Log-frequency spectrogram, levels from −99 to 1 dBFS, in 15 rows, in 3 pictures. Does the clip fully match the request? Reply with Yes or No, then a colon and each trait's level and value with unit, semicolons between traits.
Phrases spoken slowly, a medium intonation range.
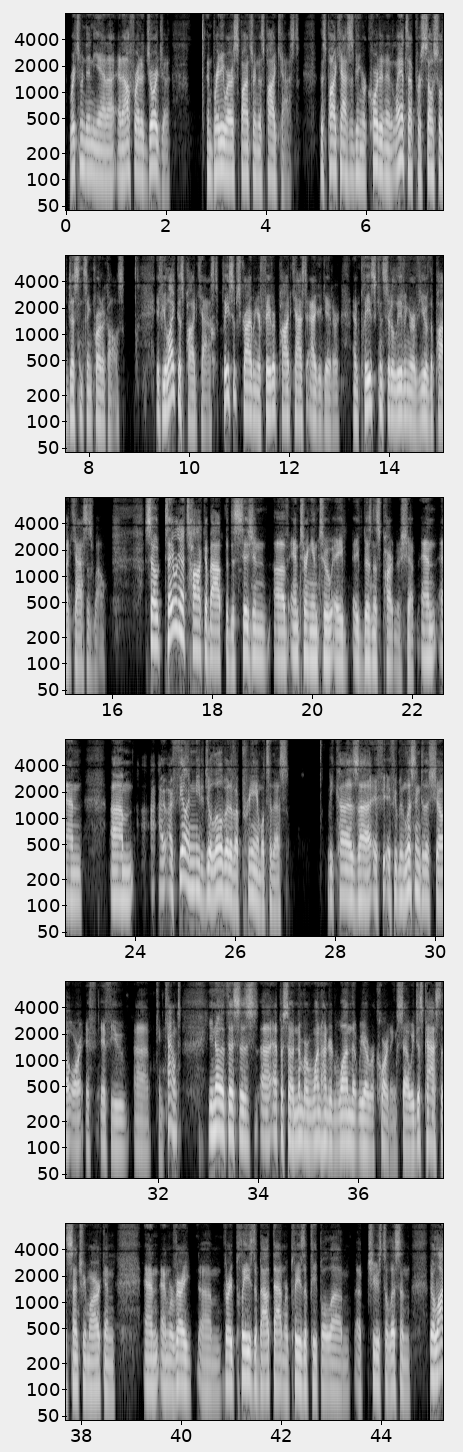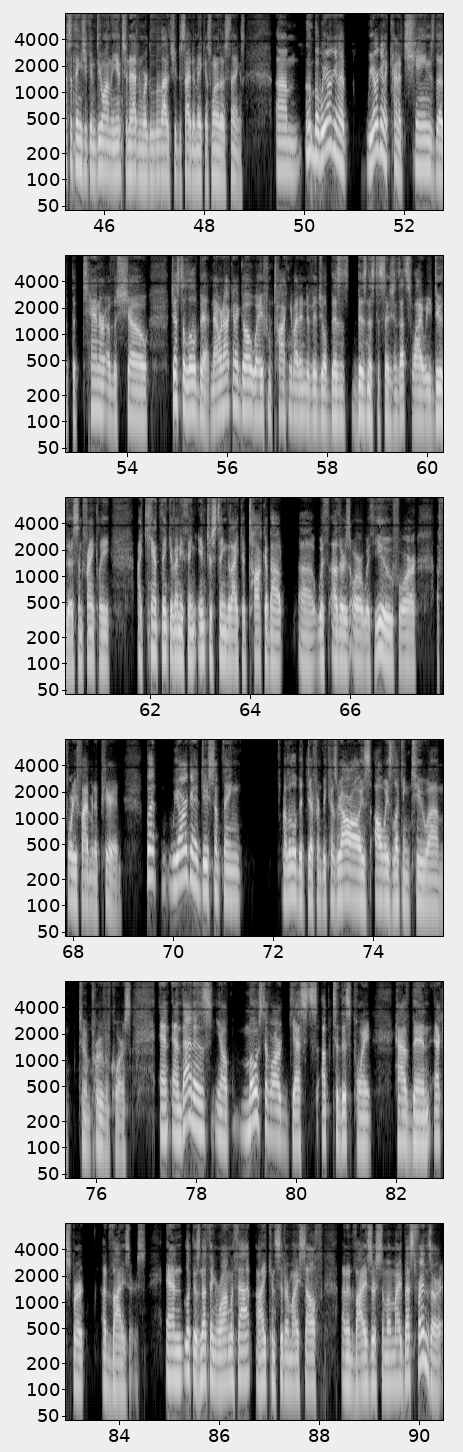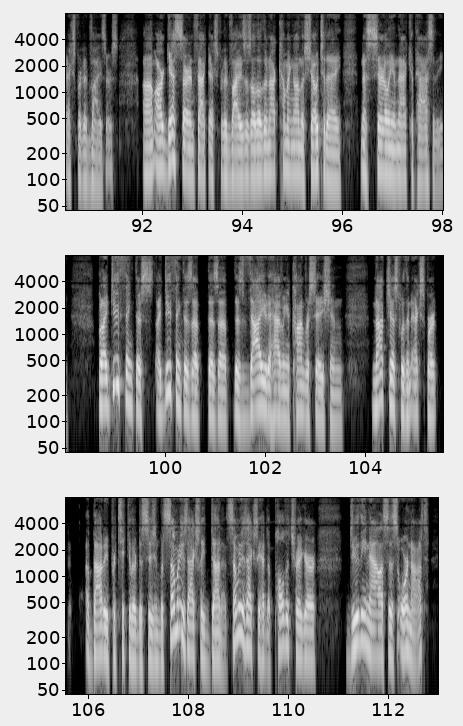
No: average, 185 wpm; average, 3.5 semitones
